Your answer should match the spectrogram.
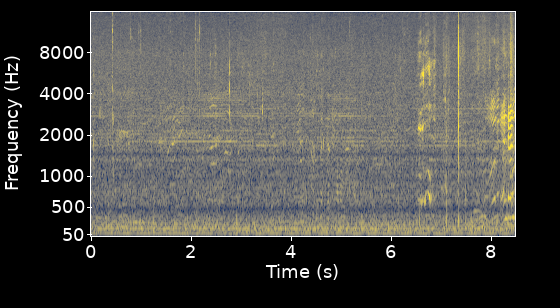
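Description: Outdoor field sound of faint, indistinct voices over a steady low rumble, with one sharp click near the end.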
